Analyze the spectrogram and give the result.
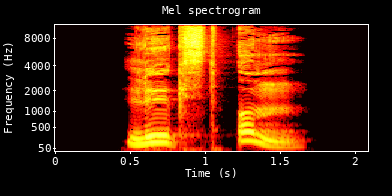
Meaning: second-person singular present of umlügen
- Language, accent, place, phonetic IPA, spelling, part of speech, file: German, Germany, Berlin, [ˌlyːkst ˈʊm], lügst um, verb, De-lügst um.ogg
